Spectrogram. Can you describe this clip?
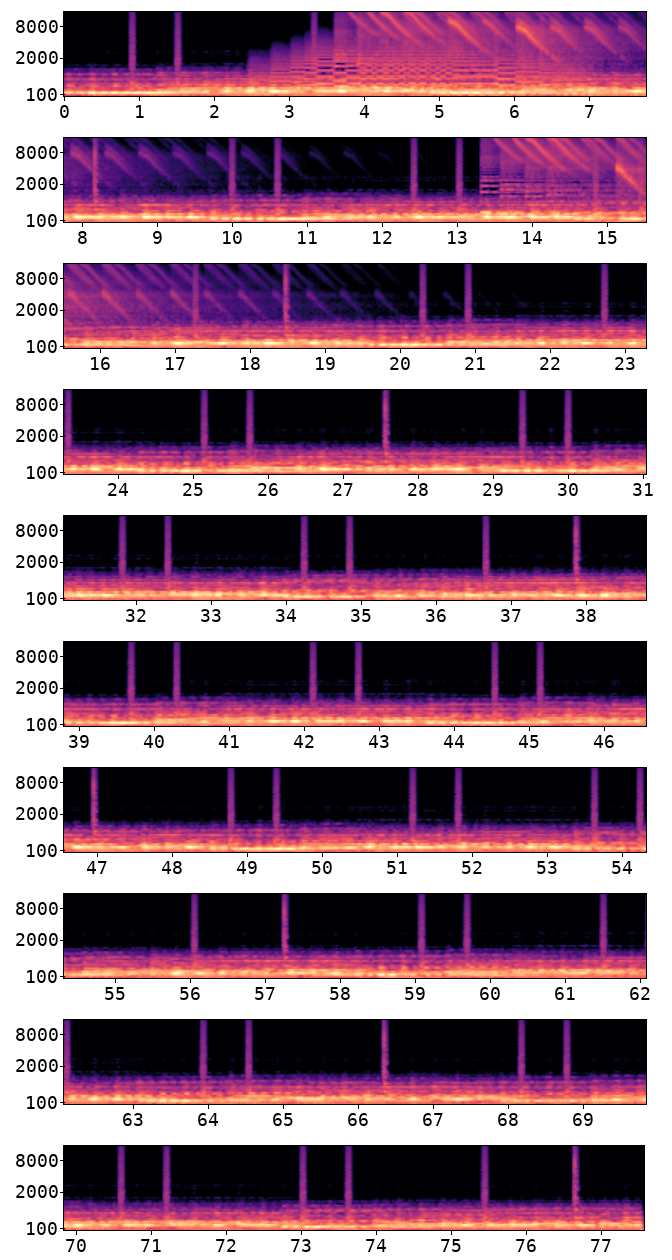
Lost Moon's -=- Cosmic Forest
A loww-gravity piece of relaxing work from a while back..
